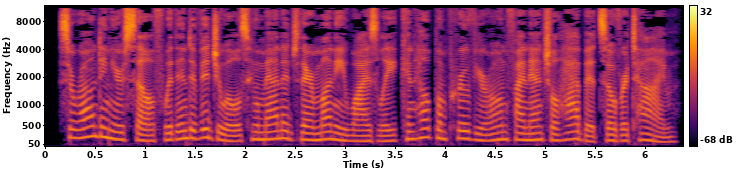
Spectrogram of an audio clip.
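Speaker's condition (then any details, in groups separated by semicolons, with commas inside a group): No condition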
